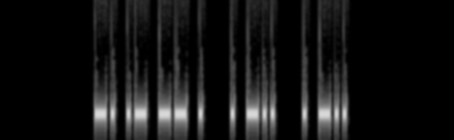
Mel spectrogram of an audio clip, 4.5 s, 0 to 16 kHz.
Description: Morse code, heard as a keyed tone, about 32 wpm, 700 Hz. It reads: NAME ED ED
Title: Practice QSO - Exchange 1 - Beginning - 30wpm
